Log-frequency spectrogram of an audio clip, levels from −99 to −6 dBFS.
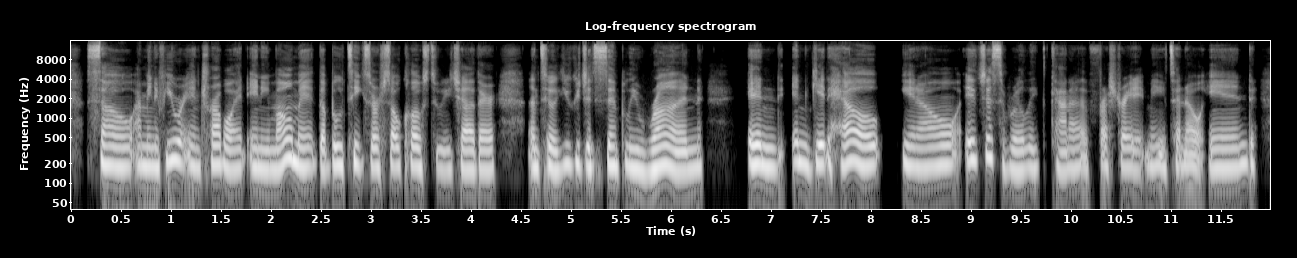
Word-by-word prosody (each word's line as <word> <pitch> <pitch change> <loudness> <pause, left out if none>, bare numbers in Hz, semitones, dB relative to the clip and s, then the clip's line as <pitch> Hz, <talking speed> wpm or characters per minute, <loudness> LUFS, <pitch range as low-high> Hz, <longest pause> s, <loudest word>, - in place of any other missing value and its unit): so, 180 -3 +2
I 185 - -2
mean, 180 -1 +1
if 175 - -4
you 225 +1 +3
were 220 - +2
in 175 -2 -3
trouble 190 -2 +1
at 165 +1 -3
any 170 -2 0
moment, 180 0 +2
the 160 - +1
boutiques 185 +2 +1
are 175 -1 +1
so 180 +2 0
close 175 -2 -1
to 165 - -7
each 160 +2 -5
other 160 0 +1 0.3
until 170 -1 +1
you 190 +4 -3
could 195 -3 -3
just 175 -3 +2
simply 180 -2 +1
run 165 +1 +2 0.5
and 185 -3 +4
and 205 -3 +1
get 200 +4 +2
help, 190 -2 +2 0.2
you 190 -3 0
know, 180 +2 -1
it 220 0 +1
just 245 -5 +3
really 165 +1 -2
kinda 165 0 -4
frustrated 175 -3 -4
me 90 -1 -3
to - - 0
no 95 -2 -1
end, 170 +4 -2
175 Hz, 200 wpm, -23 LUFS, 165-190 Hz, 0.5 s, and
